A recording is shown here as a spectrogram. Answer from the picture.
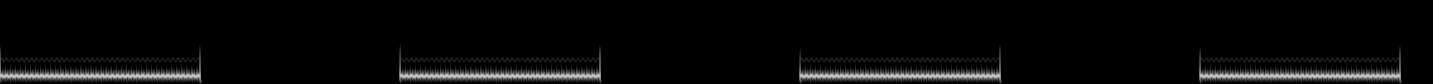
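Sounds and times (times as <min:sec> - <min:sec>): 
telephone: 0:00.0 - 0:02.0, 0:04.0 - 0:06.0, 0:08.0 - 0:10.0, 0:12.0 - 0:14.0.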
